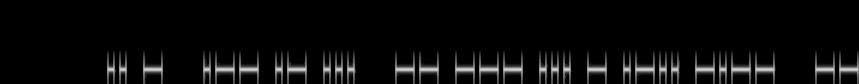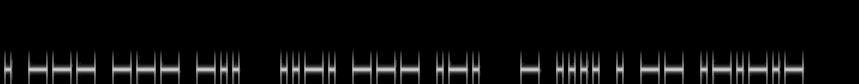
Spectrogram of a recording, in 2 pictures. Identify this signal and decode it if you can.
Morse code, heard as a keyed tone, about 20 wpm, 700 Hz. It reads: IT WAS MOSTLY GOOD FOR THEM.
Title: Sentences from Top 1300 Words 20wpm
